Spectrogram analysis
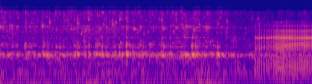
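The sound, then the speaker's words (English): Tap water runs steadily into a sink while the dishes are being done, in a loud, even rush, then shifts near the end to a brighter, ringing tone as the stream hits filling water. No voices. “I'm going to go do the dishes now.”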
